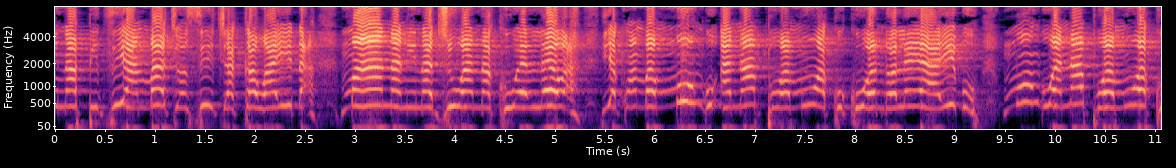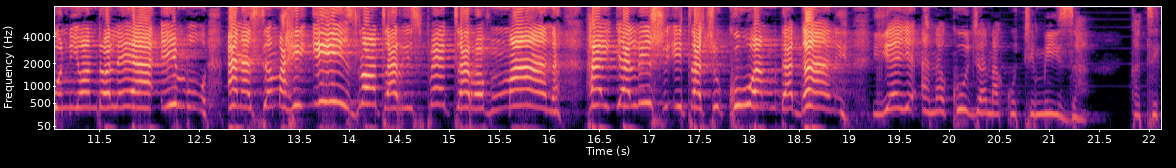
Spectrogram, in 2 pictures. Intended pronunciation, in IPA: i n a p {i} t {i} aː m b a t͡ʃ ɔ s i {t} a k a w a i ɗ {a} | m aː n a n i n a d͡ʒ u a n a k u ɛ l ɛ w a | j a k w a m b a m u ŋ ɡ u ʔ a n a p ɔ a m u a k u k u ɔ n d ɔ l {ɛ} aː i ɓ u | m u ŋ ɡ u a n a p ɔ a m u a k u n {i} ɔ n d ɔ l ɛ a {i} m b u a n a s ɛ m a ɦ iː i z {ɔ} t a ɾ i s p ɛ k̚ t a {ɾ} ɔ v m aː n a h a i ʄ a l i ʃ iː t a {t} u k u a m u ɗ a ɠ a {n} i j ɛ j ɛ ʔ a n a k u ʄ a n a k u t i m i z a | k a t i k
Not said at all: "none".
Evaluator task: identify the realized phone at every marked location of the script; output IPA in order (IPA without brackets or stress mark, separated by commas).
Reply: i, i, t͡ʃ, a, ɛ, i, i, ɔ, ɾ, t͡ʃ, n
